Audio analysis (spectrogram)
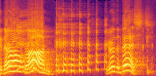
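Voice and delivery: loud, high and drawn-out; hammed-up adoring praise. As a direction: gush it loudly with mock fervour. Acting out demanded praise, hammed up.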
